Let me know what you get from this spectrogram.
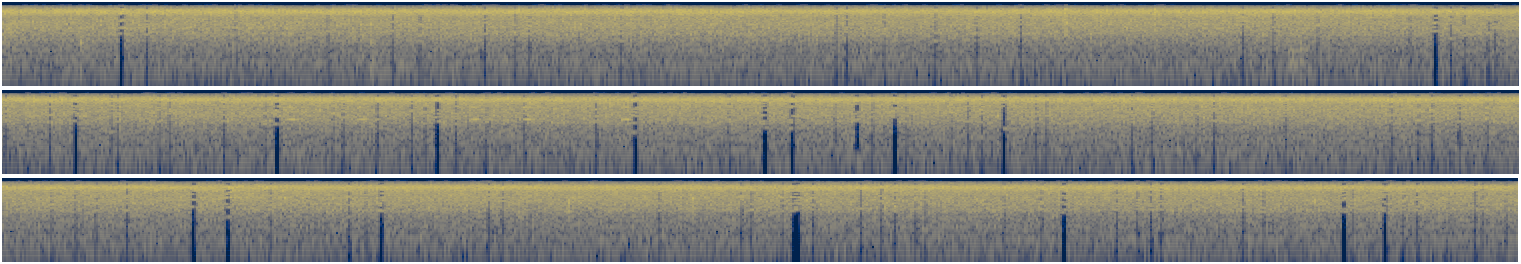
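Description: Bite-sized chicken pieces sizzling steadily in hot oil in a skillet, with scattered small crackles.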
